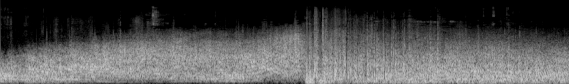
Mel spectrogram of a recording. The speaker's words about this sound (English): Airstrikes like this one are a daily event in Yemen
